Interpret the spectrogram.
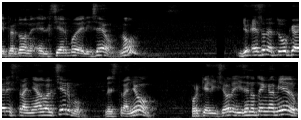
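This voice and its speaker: A man's voice: fairly high pitch, highs cut off. A man preaching a sermon as a pastor, often calling on his brothers, asking rhetorical questions and repeating phrases.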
